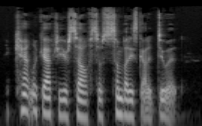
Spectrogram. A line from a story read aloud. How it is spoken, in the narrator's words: he muttered after a moment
